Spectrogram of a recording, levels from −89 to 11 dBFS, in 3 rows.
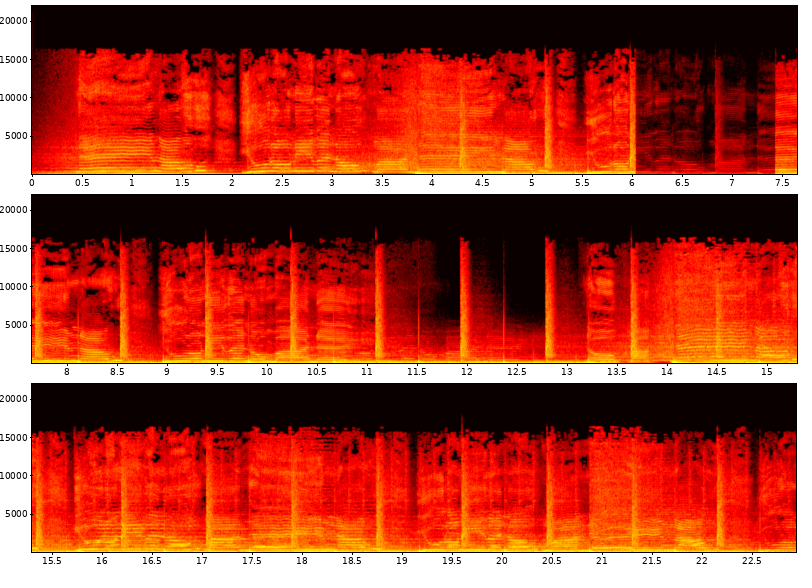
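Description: The audio has one clear fault, from 6.03 to 7.43 s. For about 1.4 s the level falls by about 28 dB. What was in the centre almost vanishes, and only a faint remainder is left. The likely cause is one channel inverted. One stereo channel has its polarity flipped, so the material common to both channels cancels when they are combined. Only the small difference between the channels survives.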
